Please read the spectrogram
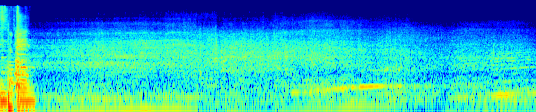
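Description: Song ends less than a second in, giving way to a truck on the road: steady engine and tyre noise. The engine note rises about six seconds in and again near the end.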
